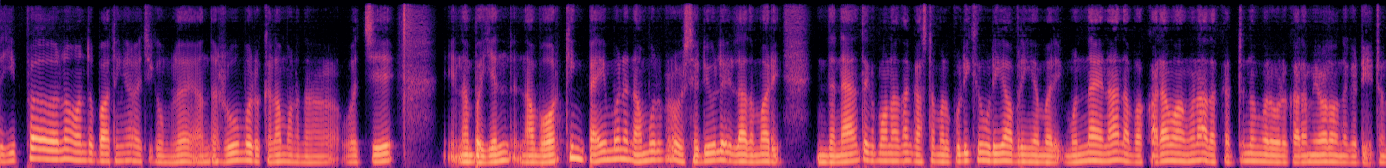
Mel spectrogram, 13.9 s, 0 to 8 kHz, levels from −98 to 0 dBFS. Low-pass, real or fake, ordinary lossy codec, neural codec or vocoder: 7.2 kHz; fake; none; codec, 24 kHz, 0.5 kbps, DualCodec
